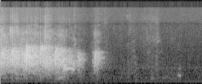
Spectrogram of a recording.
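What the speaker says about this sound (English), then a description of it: "Let's clap for Enoch as he exits the stage." Audience applause at a youth agriculture innovation pitch event, a dense burst of clapping that fades out after about a second and a half, with a short swell and scattered faint claps afterward.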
